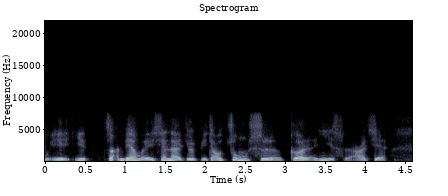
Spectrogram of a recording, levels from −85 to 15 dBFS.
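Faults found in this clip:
No faults found: the speech is carried by the AMR wideband (HD Voice) codec at 12.65 kbit/s, whose light coding keeps speech up to 6.4 kHz, fills 6.4 to 7 kHz with shaped noise, and leaves no audible defect.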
